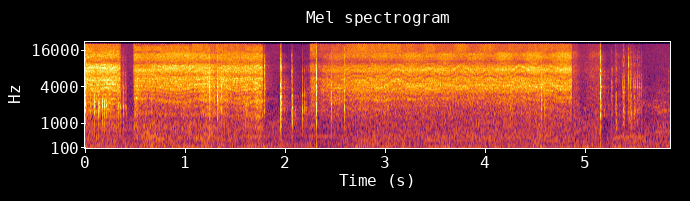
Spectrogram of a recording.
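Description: Textured black spray paint hissing from an aerosol can onto a planter, long steady bursts broken by short pauses and quick taps of the nozzle, loud and close with no talking.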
